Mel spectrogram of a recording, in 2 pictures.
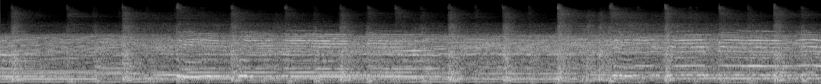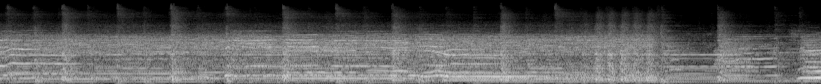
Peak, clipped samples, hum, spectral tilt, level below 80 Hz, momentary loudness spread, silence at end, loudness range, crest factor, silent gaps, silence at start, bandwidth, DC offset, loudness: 0 dBFS; under 0.1%; none; -4.5 dB/octave; -46 dBFS; 5 LU; 0 s; 2 LU; 16 dB; none; 0 s; 18 kHz; under 0.1%; -15 LUFS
